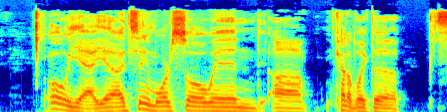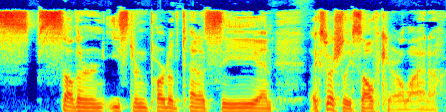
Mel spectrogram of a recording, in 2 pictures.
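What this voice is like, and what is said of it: Wisconsin accent. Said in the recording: “apparently I have an accent ... you definitely still have held on to most of your Wisconsin”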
